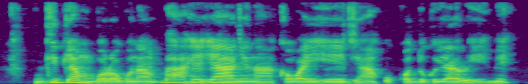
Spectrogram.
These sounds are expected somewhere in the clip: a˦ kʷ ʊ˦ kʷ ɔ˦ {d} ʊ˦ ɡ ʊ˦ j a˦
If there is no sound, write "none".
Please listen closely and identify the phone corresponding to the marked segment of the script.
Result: d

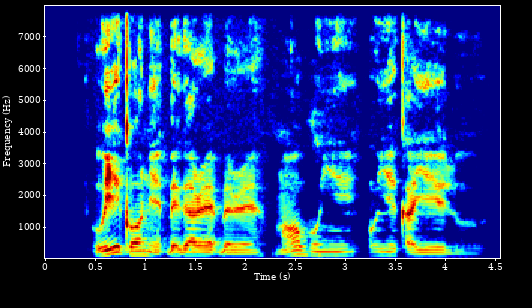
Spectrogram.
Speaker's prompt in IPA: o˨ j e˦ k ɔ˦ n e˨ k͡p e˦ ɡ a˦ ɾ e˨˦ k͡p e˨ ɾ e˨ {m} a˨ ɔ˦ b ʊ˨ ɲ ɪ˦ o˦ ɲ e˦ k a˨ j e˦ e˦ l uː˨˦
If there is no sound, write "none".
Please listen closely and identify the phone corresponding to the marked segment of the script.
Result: m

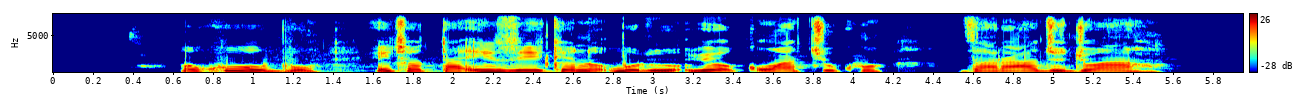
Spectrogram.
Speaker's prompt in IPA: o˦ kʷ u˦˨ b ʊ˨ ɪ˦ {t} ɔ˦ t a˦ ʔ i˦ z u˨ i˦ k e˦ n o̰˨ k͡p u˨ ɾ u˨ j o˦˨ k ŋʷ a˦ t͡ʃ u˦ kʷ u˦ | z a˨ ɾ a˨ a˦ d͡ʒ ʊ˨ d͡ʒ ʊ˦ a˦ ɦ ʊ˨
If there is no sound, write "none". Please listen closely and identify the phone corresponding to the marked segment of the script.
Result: t͡ʃ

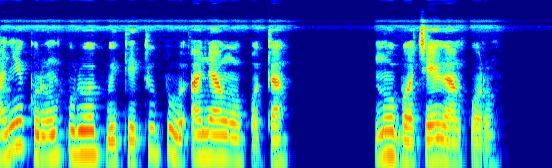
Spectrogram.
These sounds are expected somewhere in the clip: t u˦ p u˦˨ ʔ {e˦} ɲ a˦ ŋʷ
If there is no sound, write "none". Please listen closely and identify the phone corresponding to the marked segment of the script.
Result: a˦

